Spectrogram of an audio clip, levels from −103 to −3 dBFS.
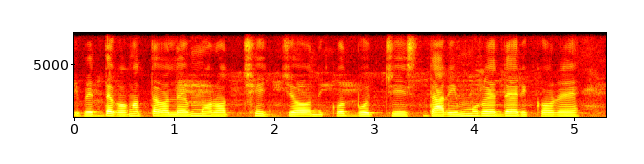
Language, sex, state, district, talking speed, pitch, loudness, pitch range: Chakma, female, Tripura, Dhalai, 125 wpm, 180 Hz, -19 LUFS, 170-185 Hz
